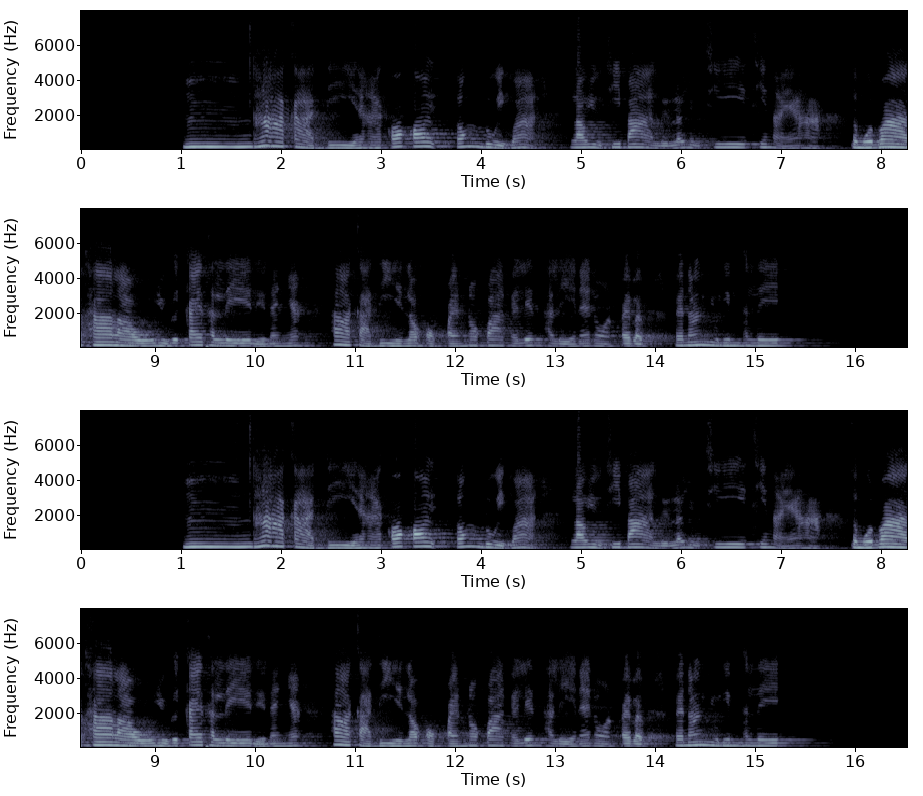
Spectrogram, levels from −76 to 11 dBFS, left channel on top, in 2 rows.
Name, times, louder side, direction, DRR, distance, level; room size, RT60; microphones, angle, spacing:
voice 1, 1.0-4.6 4.9-7.4 7.7-10.5 10.8-13.9 14.2-15.2, right 1 dB, 10° right, 6 dB, 1.2 m, -28 dB
28.5 x 19.5 x 8.6 m, 0.81 s
head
